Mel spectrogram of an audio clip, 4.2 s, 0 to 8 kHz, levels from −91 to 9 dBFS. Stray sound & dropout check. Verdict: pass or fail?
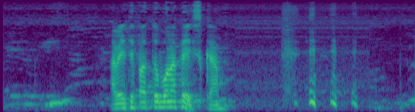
fail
